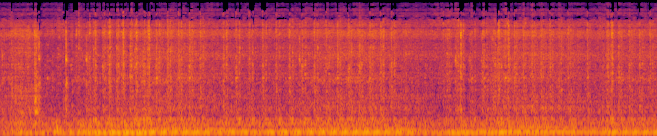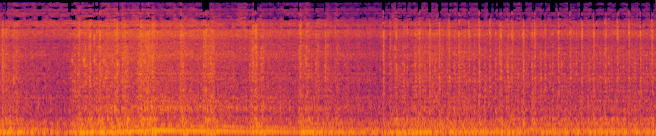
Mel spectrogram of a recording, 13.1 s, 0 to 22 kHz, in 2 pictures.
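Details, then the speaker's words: 1940 or 1941 Ford flathead V8 truck, sat about 50 years, running cold on ether, heads and block not yet warm: uneven, surging idle with rising and falling revs and a ragged beat, spitting unburnt ether. "okay you can kind of bring the idle down on her now getting somewhere with it's spitting out a bunch of unburnt ether like enough to burn your eyes heads are not warm yet Block's not warm yet"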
